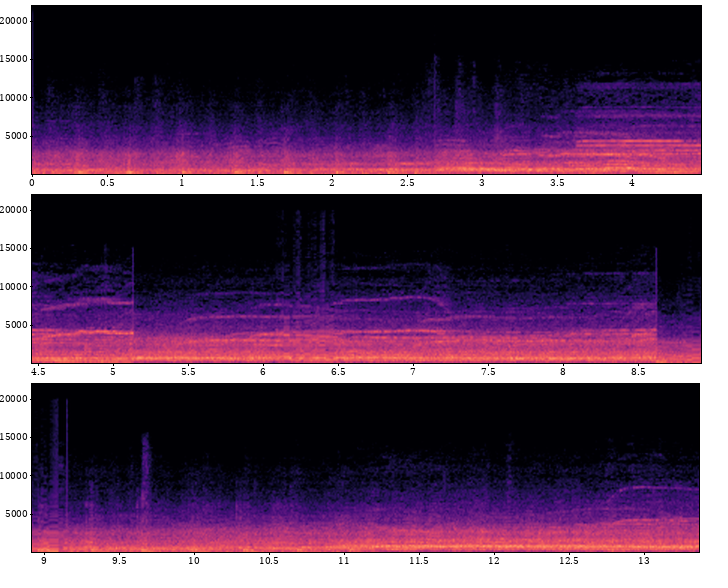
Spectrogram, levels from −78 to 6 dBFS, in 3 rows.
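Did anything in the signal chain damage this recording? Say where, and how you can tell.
Yes. A rigid 188 Hz metallic buzz at 6.09–6.47 s and 8.83–9.15 s is robotic sound from repeated short buffers, likely a starved driver buffer looping chunks of about 5 ms.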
